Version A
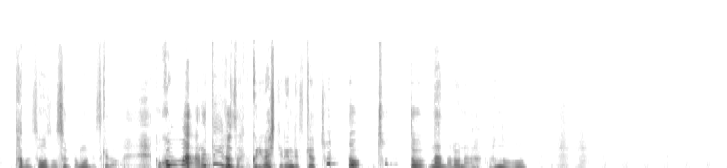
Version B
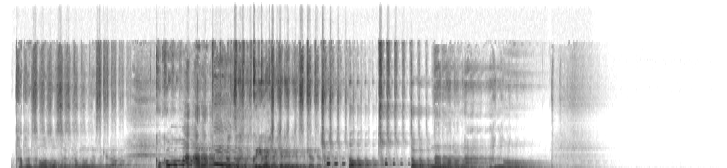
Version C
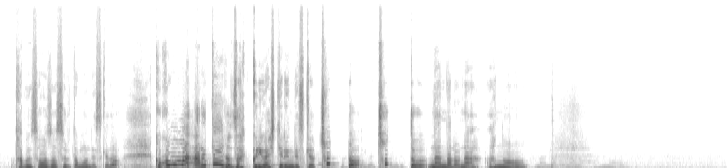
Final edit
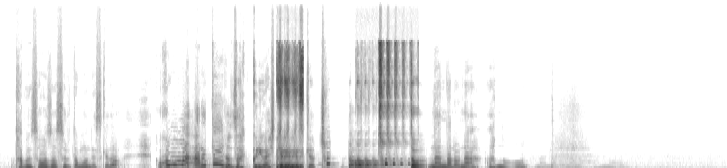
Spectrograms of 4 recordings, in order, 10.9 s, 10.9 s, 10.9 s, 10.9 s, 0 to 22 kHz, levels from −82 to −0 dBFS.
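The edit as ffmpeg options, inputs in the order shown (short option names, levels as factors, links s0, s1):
-filter_complex "[0:a]asplit=2[s0][s1];[1:a]asplit=2[s2][s3];[2:a]asplit=5[s4][s5][s6][s7][s8];[s4]atrim=end=1.852[s9];[s0]atrim=start=1.848:end=2.402[s10];[s5]atrim=start=2.398:end=4.152[s11];[s2]atrim=start=4.148:end=4.552[s12];[s6]atrim=start=4.548:end=5.332[s13];[s3]atrim=start=5.328:end=6.282[s14];[s7]atrim=start=6.278:end=7.422[s15];[s1]atrim=start=7.418:end=7.822[s16];[s8]atrim=start=7.818[s17];[s9][s10]acrossfade=d=0.004:c1=hsin:c2=hsin[s18];[s18][s11]acrossfade=d=0.004:c1=hsin:c2=hsin[s19];[s19][s12]acrossfade=d=0.004:c1=hsin:c2=hsin[s20];[s20][s13]acrossfade=d=0.004:c1=hsin:c2=hsin[s21];[s21][s14]acrossfade=d=0.004:c1=hsin:c2=hsin[s22];[s22][s15]acrossfade=d=0.004:c1=hsin:c2=hsin[s23];[s23][s16]acrossfade=d=0.004:c1=hsin:c2=hsin[s24];[s24][s17]acrossfade=d=0.004:c1=hsin:c2=hsin"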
